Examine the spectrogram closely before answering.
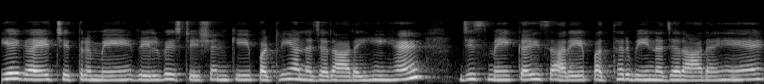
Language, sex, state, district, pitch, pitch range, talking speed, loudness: Hindi, female, Bihar, Vaishali, 215 Hz, 205-230 Hz, 165 wpm, -17 LUFS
